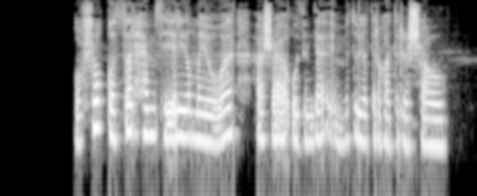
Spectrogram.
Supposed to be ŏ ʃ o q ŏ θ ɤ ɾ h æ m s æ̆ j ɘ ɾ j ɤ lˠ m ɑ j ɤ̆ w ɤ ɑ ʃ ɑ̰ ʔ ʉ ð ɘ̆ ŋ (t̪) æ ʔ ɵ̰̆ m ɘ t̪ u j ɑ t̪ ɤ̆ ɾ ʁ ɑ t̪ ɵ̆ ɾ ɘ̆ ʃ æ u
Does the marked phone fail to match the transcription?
yes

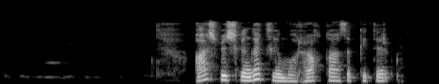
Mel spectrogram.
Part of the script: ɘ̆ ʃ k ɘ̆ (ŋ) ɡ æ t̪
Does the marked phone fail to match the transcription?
no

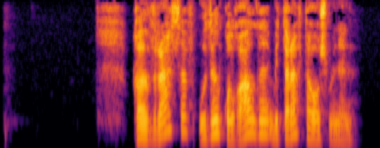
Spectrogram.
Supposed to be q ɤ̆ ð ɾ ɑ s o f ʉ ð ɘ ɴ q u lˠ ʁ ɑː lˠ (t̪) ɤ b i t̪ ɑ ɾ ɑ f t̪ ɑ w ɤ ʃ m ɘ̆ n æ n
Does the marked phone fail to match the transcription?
yes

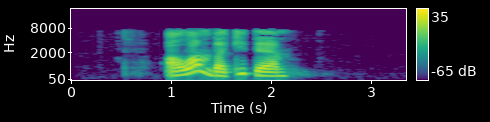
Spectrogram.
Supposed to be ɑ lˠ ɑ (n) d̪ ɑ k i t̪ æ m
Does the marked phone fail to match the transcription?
yes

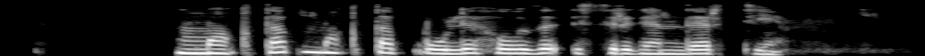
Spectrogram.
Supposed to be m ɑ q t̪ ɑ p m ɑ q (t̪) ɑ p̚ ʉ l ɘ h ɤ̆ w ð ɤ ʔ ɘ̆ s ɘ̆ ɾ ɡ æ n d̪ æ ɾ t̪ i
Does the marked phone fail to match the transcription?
no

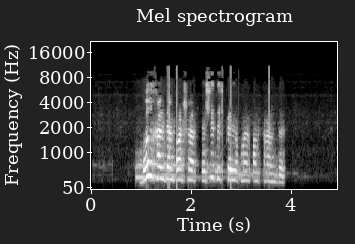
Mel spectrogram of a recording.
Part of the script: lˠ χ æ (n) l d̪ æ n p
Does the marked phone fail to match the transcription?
yes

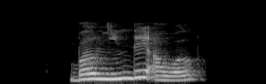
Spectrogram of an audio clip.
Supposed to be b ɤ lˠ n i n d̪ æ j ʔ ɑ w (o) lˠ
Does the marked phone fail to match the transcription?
yes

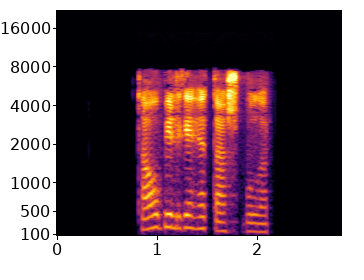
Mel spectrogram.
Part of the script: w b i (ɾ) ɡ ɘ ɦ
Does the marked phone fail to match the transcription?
yes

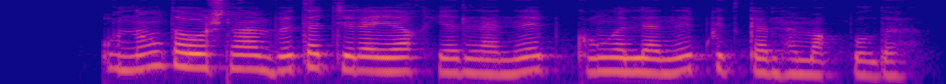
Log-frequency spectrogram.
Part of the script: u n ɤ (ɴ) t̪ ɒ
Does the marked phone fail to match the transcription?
no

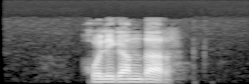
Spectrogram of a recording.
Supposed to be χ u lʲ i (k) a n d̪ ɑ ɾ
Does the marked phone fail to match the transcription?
yes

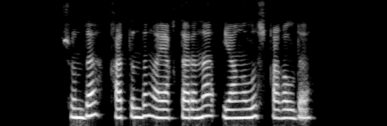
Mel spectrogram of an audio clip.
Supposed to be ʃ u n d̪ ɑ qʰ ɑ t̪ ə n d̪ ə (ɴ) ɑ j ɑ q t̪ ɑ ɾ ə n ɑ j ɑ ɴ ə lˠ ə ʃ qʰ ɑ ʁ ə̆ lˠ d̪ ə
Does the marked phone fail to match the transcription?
no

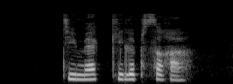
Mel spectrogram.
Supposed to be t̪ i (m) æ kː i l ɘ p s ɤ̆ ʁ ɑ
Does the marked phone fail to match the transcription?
no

